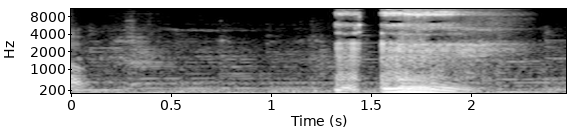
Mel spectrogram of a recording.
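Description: A man loudly clears his throat: a short rasp, then a low grunt that falls in pitch for about half a second, over soft background guitar music.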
